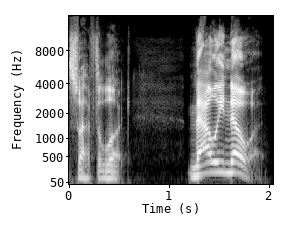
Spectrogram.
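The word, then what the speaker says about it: Mauigoa: Maui Noah. It's It looks like Maui Goa, but it's Maui Noah.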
